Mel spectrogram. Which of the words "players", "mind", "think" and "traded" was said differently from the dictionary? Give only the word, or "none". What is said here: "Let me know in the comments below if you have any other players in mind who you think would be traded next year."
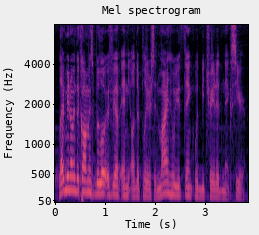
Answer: players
